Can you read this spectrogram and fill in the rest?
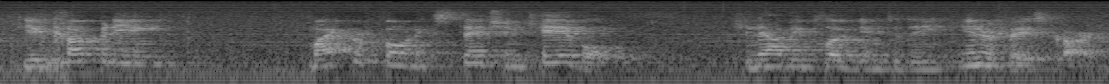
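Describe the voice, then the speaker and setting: Echoey, distant man giving step-by-step instructions. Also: mid-range voice. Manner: deliberate, methodical explaining. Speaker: product demonstrator. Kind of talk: instructional demo walkthrough, step by step. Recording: roomy, echoing, noisy 1980s demo tape, distant mic.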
